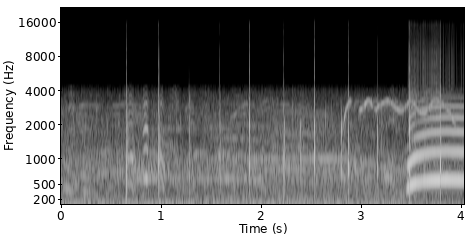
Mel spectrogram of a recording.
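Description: A crowd of spectators claps.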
